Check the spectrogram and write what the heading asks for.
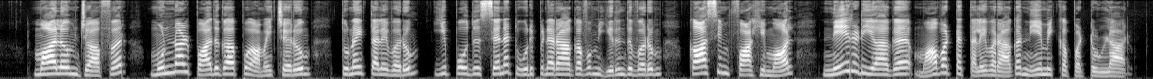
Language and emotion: Tamil, neutral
